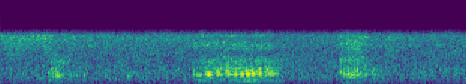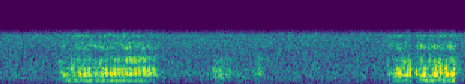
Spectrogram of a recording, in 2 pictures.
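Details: A napping Bugg dog (napping alongside a Boxer, which is said to be the loud snorer) gives repeated buzzing nasal snores on inhalation, with softer snorting exhalations over a steady background hiss: loud snoring.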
